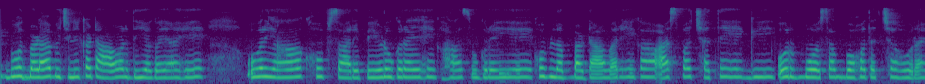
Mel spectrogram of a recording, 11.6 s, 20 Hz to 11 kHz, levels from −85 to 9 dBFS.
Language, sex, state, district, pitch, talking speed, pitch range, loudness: Hindi, female, Jharkhand, Jamtara, 300 Hz, 175 wpm, 290-310 Hz, -25 LUFS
